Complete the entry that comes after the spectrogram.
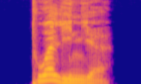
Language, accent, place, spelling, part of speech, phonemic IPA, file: German, Germany, Berlin, Torlinie, noun, /ˈtoːɐ̯ˌliːnjə/, De-Torlinie.ogg
- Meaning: 1. goal line (line between the goalposts, which the ball must pass to score a goal) 2. goal line (extension of the above, on both sides of the goal, delimiting the pitch)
